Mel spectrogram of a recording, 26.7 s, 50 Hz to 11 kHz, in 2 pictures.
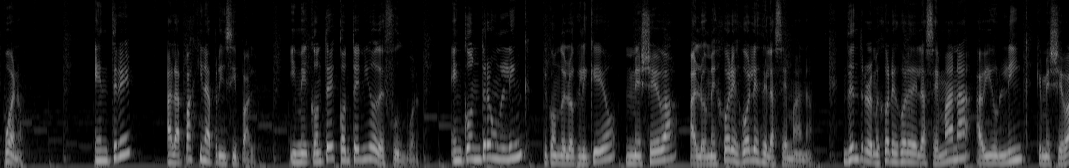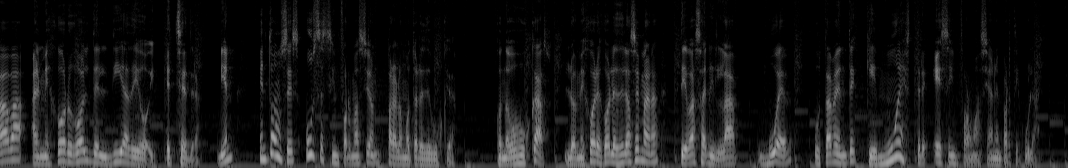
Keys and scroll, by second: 17.0 Escape, 23.7 k.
